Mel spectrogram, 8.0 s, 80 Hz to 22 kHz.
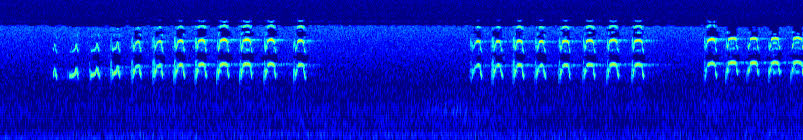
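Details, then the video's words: Nesting Osprey at Loch of Lowes, Scotland, fish-calling after its return from being feared lost: three bursts of rapid high whistled chirps, the first of about fifteen accelerating notes, then ten and five, with a low hum early on. "Blue44 "lost" is now back on nest fish-calling"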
